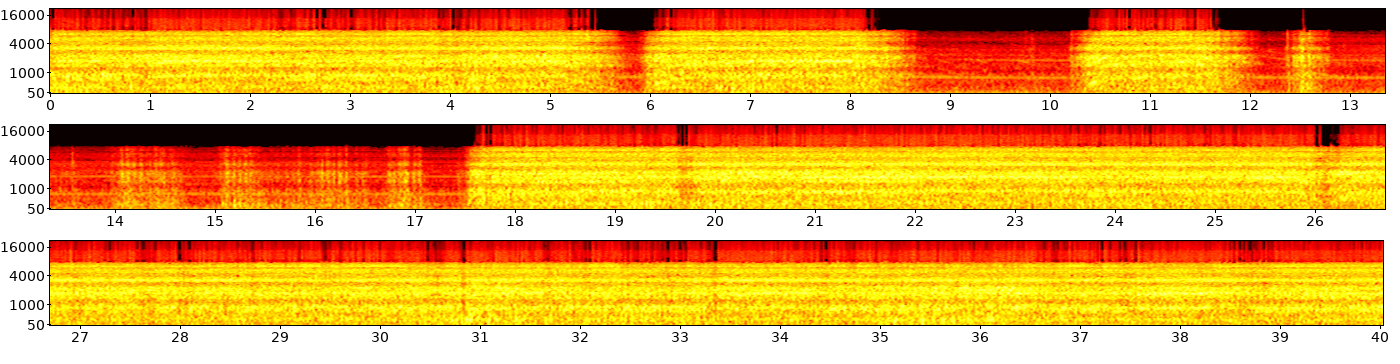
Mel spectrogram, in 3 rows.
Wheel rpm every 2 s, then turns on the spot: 230, 220, 130, 180, 20, 100, 10, 20, 70, 210, 210, 230, 210, 210, 230, 230, 220, 220, 220, 220.
12-16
